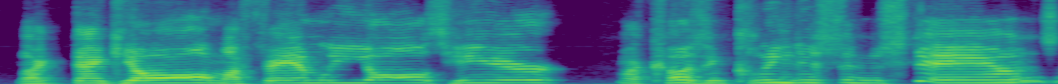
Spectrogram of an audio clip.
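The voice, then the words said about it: Put-on Southern accent imitating Brian Kelly. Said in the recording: “the old white guy all of a sudden has a Southern accent ... he just turned into a Southern speaking guy”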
